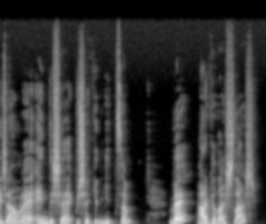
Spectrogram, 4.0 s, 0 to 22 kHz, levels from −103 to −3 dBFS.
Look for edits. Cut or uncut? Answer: cut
